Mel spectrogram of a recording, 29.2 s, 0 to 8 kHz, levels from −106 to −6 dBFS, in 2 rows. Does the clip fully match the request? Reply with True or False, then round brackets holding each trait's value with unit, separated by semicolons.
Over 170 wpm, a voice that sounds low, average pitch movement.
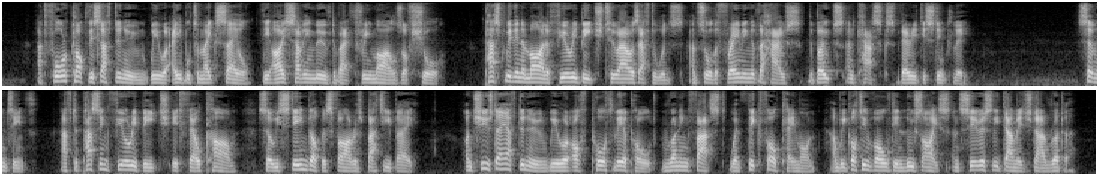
True (180 wpm; 130 Hz; 3.7 semitones)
